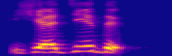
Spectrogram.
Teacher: यजिद में दाल पे कलकला होगा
